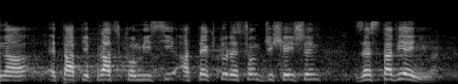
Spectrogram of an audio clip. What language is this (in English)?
Polish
